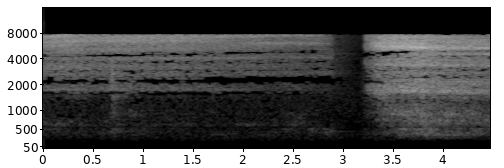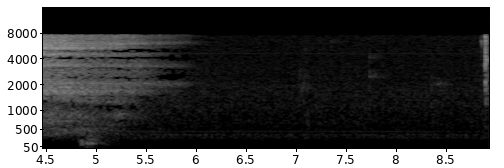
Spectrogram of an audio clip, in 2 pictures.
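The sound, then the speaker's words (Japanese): Deep breathing during a stretching break: two long, airy hissing breaths, the second swelling quickly and then fading slowly into quiet. No talking. “はい、深呼吸しましょう。”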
